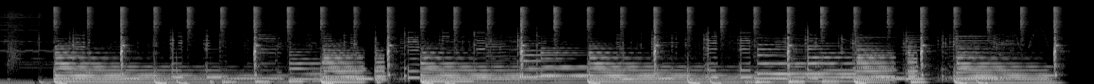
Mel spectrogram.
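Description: Instrumental pop song intro with a steady, punchy drum beat over sustained, bright chords, loud and close throughout, with brief drop-outs before cutting off at the end; no vocals.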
